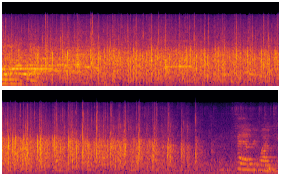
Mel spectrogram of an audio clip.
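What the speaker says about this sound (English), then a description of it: "Please give him a round of applause." An awards-night audience breaks into sustained, dense applause for an award recipient, steady clapping that fills the room and then thins out and fades near the end as a voice begins to speak.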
